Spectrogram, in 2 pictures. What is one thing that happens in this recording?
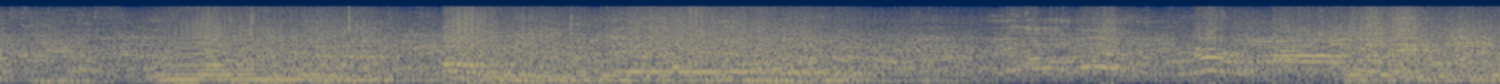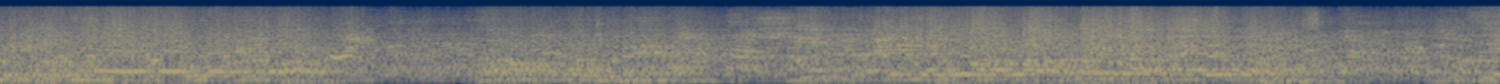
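A man raps loudly into a microphone, heard through loudspeakers.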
